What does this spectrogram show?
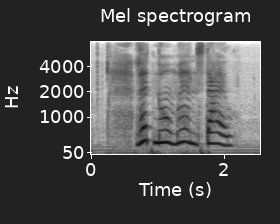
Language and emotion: Russian, positive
